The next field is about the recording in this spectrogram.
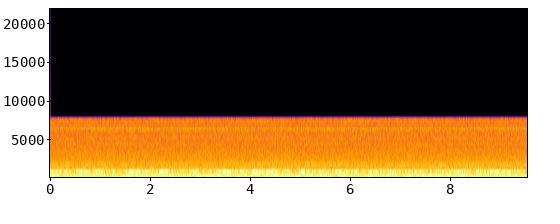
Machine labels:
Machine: fan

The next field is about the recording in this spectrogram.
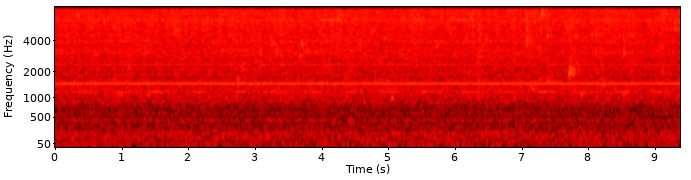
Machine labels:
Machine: pump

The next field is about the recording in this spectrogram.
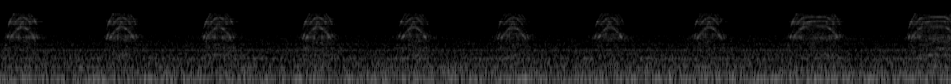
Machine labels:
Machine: slide rail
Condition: normal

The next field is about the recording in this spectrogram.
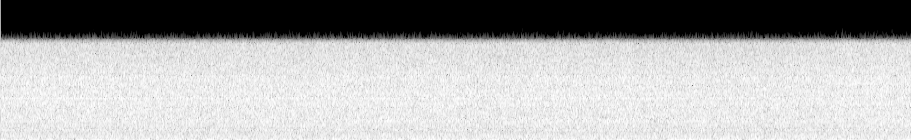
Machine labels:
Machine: fan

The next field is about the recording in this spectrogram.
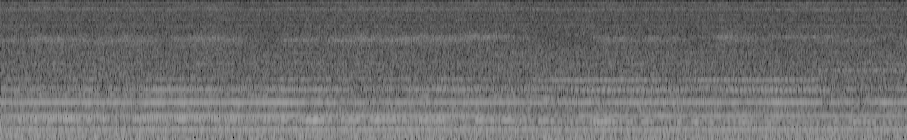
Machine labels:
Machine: fan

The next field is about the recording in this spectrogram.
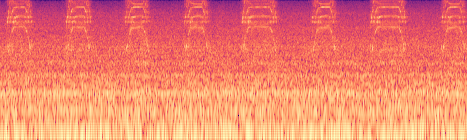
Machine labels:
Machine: slide rail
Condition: normal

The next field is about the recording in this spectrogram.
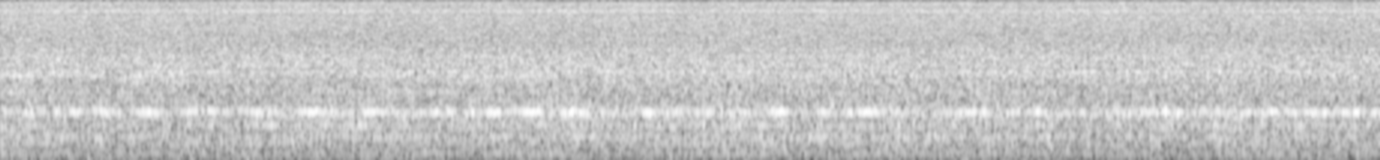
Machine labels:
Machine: fan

